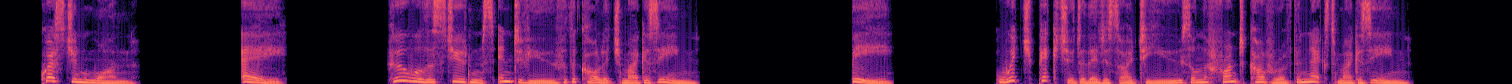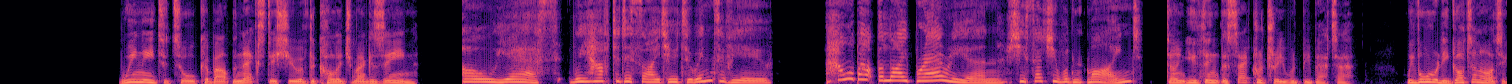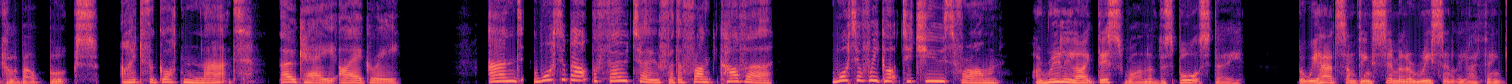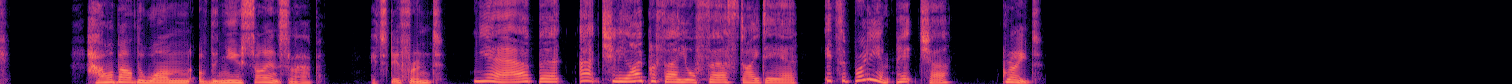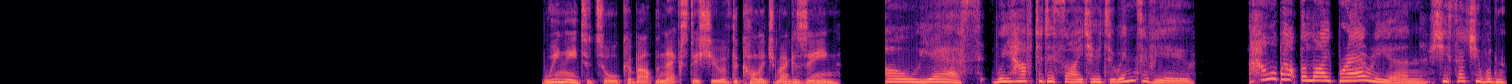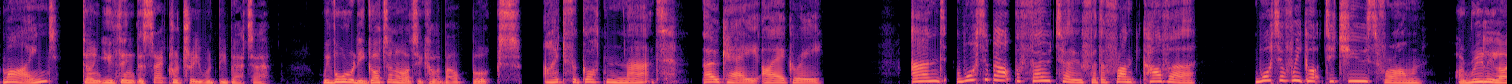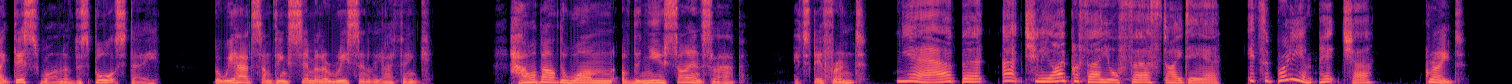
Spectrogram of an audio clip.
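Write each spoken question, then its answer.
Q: Who will the students interview for the college magazine?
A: the secretary

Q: Which picture do they decide to use on the front cover of the next magazine?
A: the sports day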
